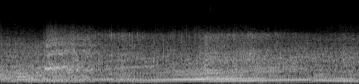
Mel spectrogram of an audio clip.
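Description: A car engine pulls away and races in a chase, a sustained droning tone that climbs slightly in pitch, then settles and eases, with no voices.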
